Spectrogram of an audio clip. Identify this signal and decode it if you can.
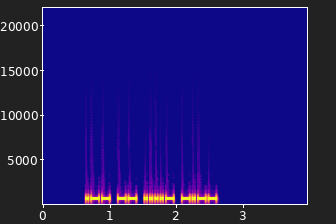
Morse code, heard as a keyed tone, about 30 wpm, 700 Hz. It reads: WM4Y
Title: USA Call Signs - 4 Characters - 30wpm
